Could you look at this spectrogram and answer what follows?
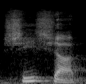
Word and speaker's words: C#: तो देखो यहां पे आपको स्क्रीन पे दिख रहा है सी#श इज़ प्रोनाउंस्ड C शार्प।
